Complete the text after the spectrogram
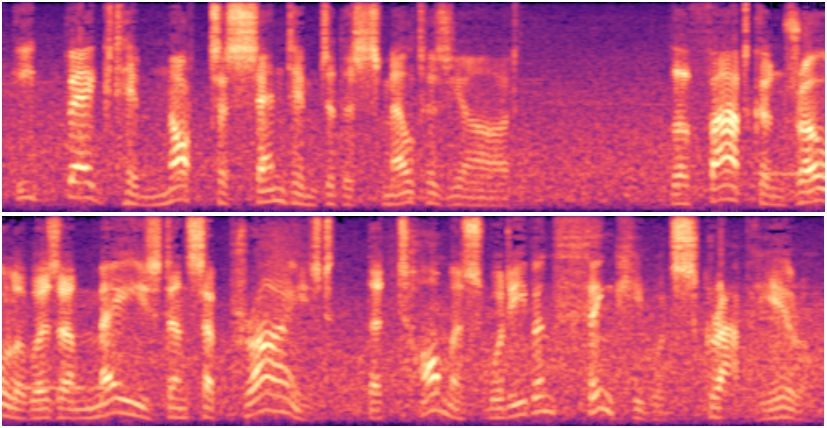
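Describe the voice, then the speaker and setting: A man's voice: mid-range voice, background noise. A man reading a scripted children's story as narrator, speaking directly to young listeners. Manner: addresses young listeners with questions and countdowns. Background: music.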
